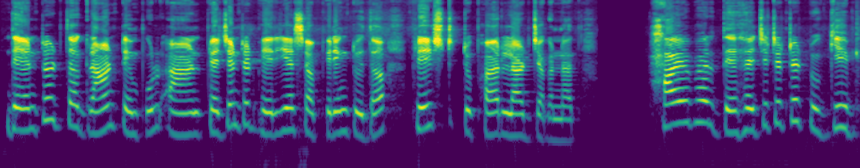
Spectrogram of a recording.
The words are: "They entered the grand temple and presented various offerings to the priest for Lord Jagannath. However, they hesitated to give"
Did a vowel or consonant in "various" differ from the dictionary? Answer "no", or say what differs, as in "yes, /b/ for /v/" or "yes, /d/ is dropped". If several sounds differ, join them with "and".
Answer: yes, /b/ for /v/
